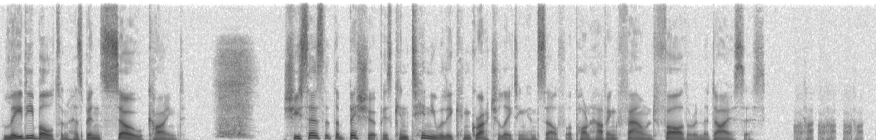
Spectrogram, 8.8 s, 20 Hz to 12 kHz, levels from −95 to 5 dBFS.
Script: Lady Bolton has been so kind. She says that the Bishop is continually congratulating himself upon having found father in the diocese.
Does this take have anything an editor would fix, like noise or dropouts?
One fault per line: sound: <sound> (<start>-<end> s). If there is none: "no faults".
sound: sniff (2.1-2.6 s)
sound: laugh (7.9-8.6 s)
